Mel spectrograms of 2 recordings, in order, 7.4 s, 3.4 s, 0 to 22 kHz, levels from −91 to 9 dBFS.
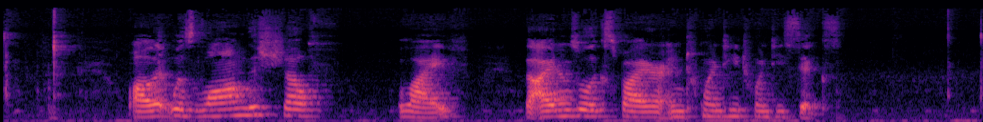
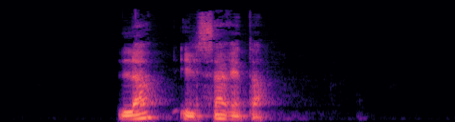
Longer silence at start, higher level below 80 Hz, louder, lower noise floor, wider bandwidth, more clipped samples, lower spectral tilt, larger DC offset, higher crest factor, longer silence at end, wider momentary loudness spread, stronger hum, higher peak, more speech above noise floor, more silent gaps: second, 0.05 s vs 0.9 s; about the same, -58 dBFS vs -58 dBFS; second, -28 LUFS vs -20 LUFS; second, -60 dBFS vs -88 dBFS; about the same, 16.5 kHz vs 15.5 kHz; neither; second, -4 dB/octave vs -5.5 dB/octave; neither; about the same, 22 dB vs 20 dB; second, 0.2 s vs 1.4 s; first, 14 LU vs 11 LU; neither; second, -8 dBFS vs -4 dBFS; second, 33 dB vs 69 dB; neither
